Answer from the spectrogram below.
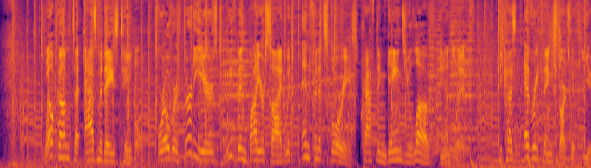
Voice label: Pub US; Asmodee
